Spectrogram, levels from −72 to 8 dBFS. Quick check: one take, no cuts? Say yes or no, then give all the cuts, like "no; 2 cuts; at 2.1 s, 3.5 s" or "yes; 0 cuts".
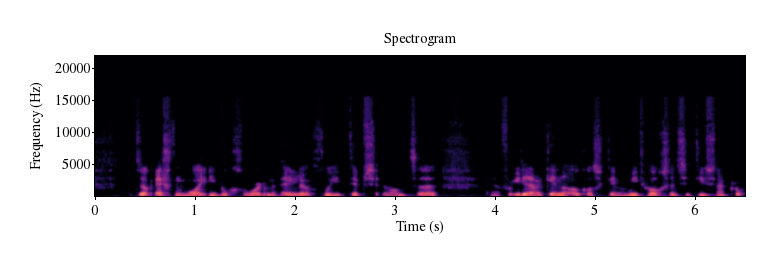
no; 1 cut; at 2.9 s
